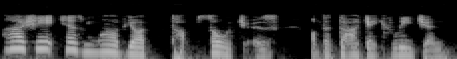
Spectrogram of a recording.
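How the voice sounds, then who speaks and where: A man's voice: mid-range voice, very animated, no room sound, muffled recording. Man voicing a hesitant, deferential little lackey. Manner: hesitant, soft, halting. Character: small male lackey nephew, hesitant, timid, deferential.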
